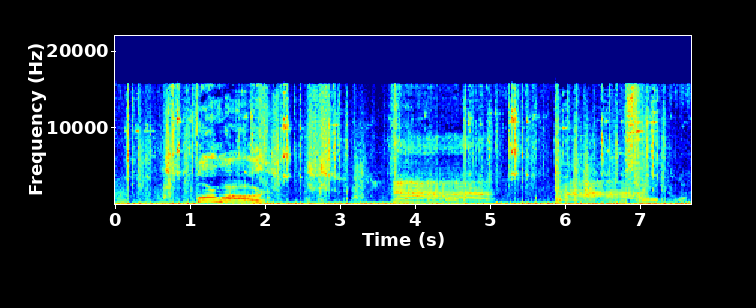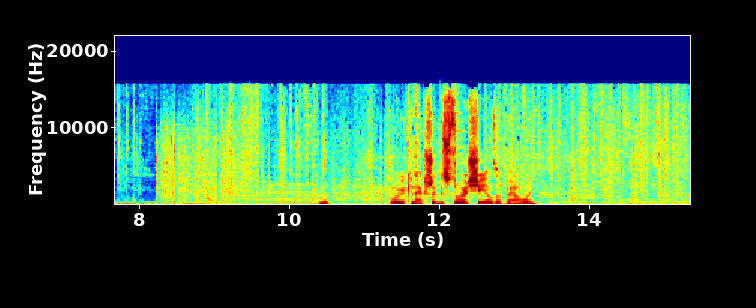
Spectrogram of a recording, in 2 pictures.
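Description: Horse hooves thud steadily at a gallop over soft ground.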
